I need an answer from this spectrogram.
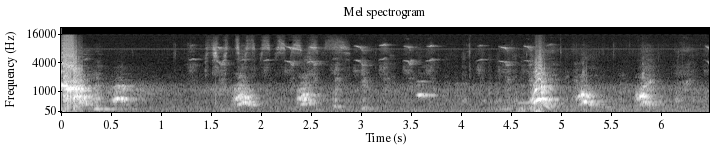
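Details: Four puppies yapping in short, scattered barks roughly every half second to second, with a loud bark at the start and faint high chirps in the background.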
